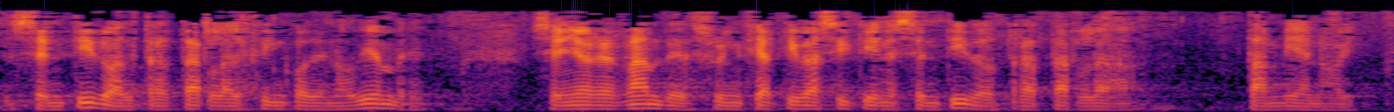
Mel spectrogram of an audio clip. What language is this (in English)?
Spanish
